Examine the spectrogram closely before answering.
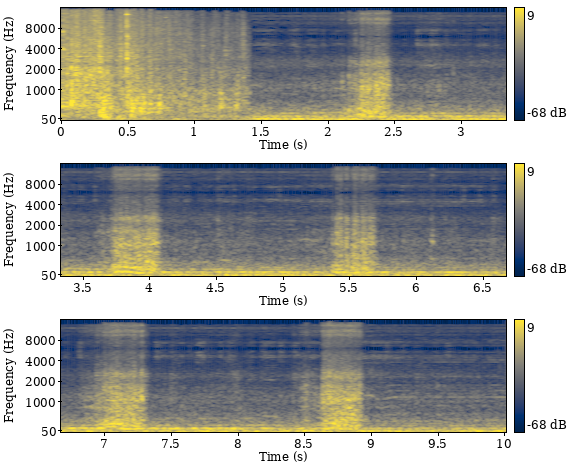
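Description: A second and a half of loud, rough rattling noise. Then the steady low hum of a car driving on a wet road, heard from inside the cabin, with a windscreen wiper swishing across the glass about every second and a half.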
